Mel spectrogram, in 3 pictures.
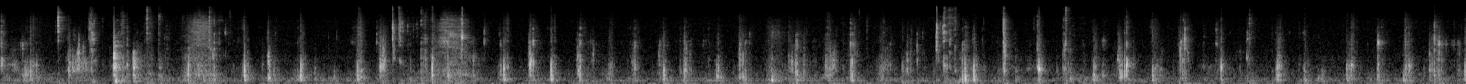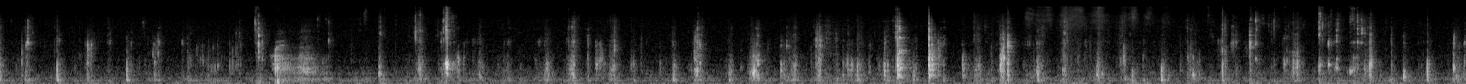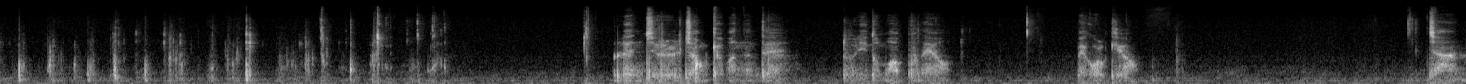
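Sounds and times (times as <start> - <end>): chewing with wet smacks: 0.0 - 33.9, 35.1 - 37.2.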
